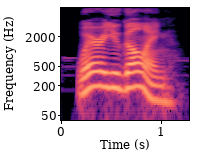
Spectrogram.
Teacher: Voice goes down on going, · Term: falling inonation, falling intonation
